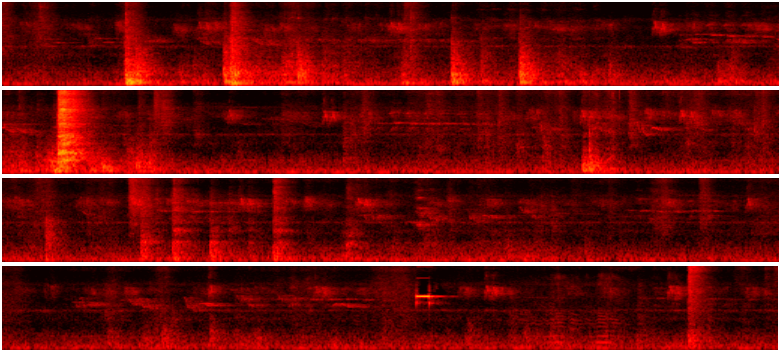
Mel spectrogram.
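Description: Clicks and knocks from handling the trolling motor's wiring and connectors, the loudest about eight seconds in. Near the end comes a single short, high electronic beep as the MotorGuide trolling motor powers up with its new control board.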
